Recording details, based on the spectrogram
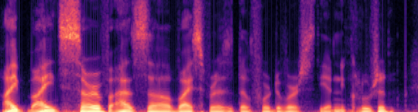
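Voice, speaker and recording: A man's very deep, low voice with a dark, mellow tone at a moderate pace. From Africa. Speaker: medical school diversity administrator. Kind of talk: interview. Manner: halting, many fillers.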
